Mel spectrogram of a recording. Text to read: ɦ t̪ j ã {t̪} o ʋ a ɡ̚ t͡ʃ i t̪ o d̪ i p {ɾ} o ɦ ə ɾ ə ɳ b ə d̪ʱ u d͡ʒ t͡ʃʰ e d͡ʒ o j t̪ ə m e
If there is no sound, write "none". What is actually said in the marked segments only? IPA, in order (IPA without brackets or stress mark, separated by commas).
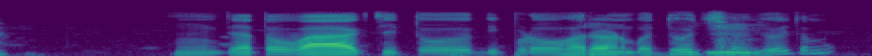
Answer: t̪, ɽ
